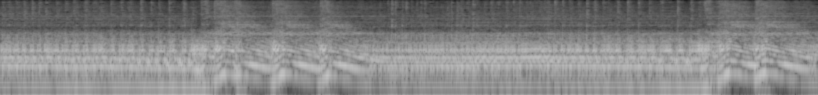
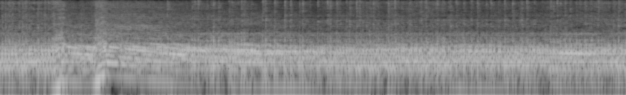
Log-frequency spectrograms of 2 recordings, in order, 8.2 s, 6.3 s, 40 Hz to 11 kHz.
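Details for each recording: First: 266XP chainsaw, previously had air leak behind flywheel (crank seal keeper) fixed, pressure/vacuum test passed; revs zing up, sag to about 4000–5000 rpm, nearly die on throttle then recover, loading up with fuel like an air leak; surging from faulty carburetor. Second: Husqvarna 266XP chainsaw after fitting a carburetor taken from a 385, stone-cold start: fires, revs briefly, then settles into a steady, even idle with no hunting or stalling and runs properly.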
